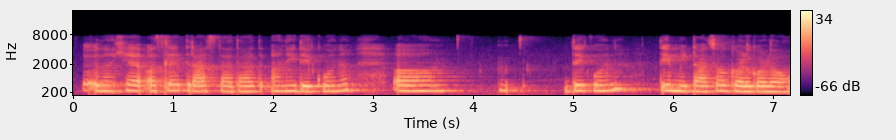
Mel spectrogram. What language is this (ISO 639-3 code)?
kok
